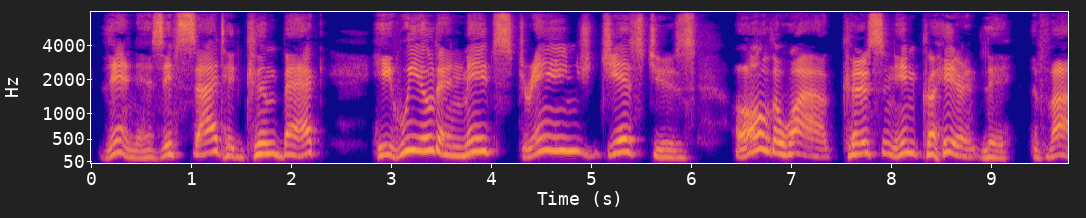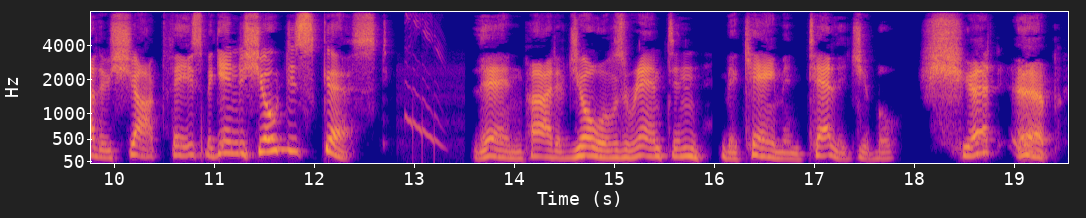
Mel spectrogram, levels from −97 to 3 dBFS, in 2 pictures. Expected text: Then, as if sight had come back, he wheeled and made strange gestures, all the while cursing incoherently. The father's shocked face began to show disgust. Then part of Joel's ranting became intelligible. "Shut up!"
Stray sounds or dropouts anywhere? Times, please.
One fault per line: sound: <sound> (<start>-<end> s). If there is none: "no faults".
sound: chirp (12.9-13.4 s)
